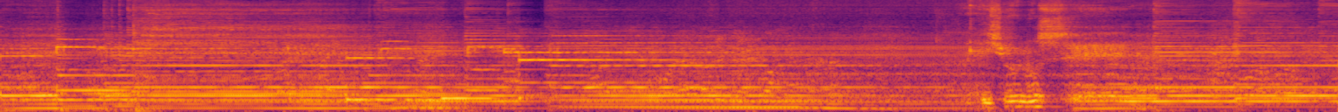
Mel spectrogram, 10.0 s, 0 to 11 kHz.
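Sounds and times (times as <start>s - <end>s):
acoustic guitar: 0.0s - 10.0s
electric bass: 0.0s - 10.0s.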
